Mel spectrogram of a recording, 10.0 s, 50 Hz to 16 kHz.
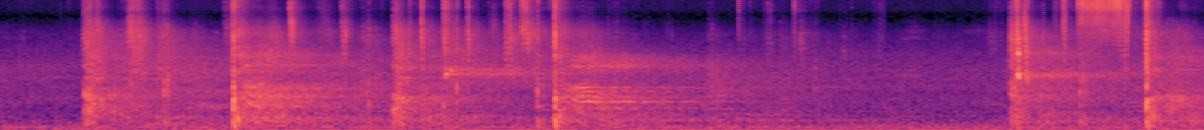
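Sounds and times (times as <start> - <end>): tennis ball struck with racket: 0.6 - 4.9, 8.4 - 10.0.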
